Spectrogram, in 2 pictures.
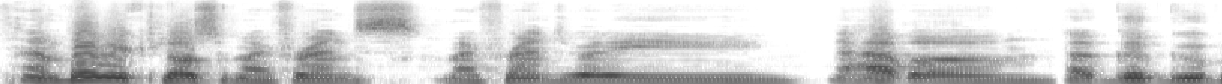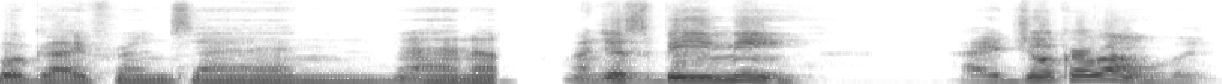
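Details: Adult who stutters, speaking conversationally as co-host of a podcast about living with stuttering; stuttering.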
